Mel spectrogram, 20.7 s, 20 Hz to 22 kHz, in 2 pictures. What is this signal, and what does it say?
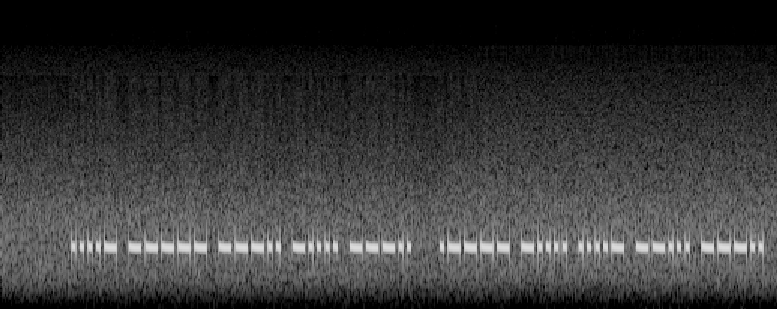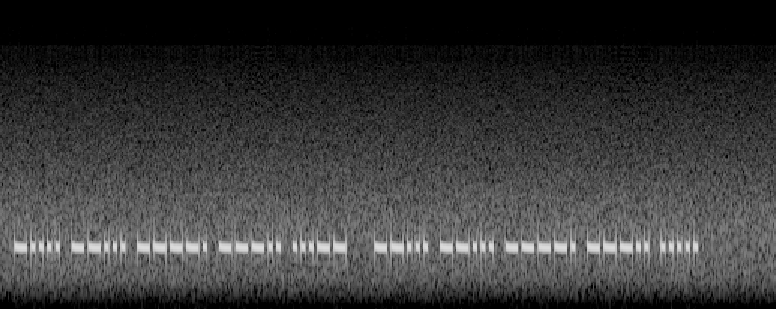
Morse code, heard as a keyed tone, machine-sent, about 22 wpm, 810 Hz. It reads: 40868 16478 67983 77985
